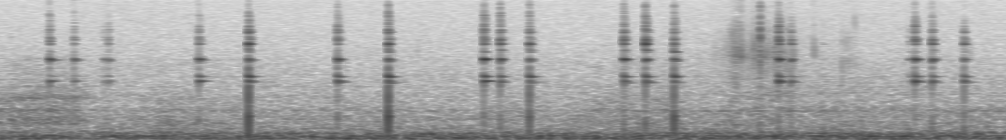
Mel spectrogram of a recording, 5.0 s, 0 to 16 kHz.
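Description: Fingertips tap a small, hollow brown glass bottle held in one hand inside a car. An irregular run of short, light glassy clinks rings briefly with a pitch near 2 kHz and bright higher overtones, over a steady low rumble.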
